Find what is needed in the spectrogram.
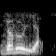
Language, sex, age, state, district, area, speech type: Marathi, male, 60+, Maharashtra, Thane, urban, conversation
